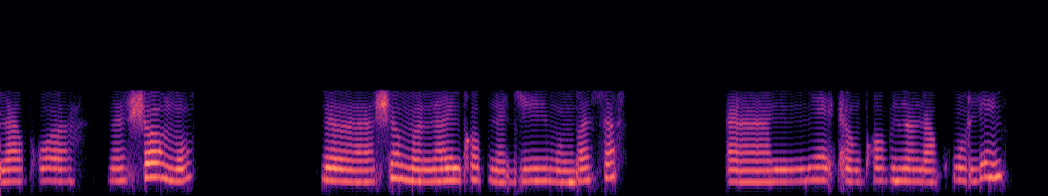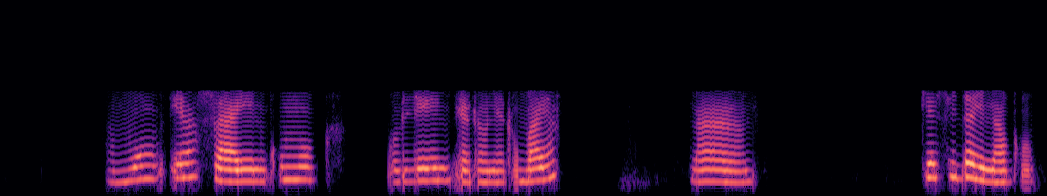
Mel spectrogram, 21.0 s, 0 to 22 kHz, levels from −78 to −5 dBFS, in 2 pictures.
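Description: From start to finish the speech carries heavy Speex codec damage, the sound of this CELP coder run at its lowest quality, which points to a bitrate of roughly 2 kbps. With so few bits left for the excitation, the voice turns hoarse, buzzy and robotic, close to a vocoder. A spectrogram shows nothing above 3.8 kHz and smeared, blotchy harmonics below it. The waveform keeps its envelope, but its fine detail looks coarse and noisy.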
